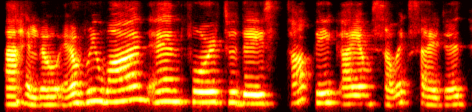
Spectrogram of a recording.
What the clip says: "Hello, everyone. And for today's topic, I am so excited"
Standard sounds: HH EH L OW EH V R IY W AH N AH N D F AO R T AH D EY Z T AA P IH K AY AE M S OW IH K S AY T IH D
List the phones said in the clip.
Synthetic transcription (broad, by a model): HH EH L OW EH V R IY W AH N AH N D F AO R T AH D EY S T AA P IH K AY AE M S OW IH K S AY T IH D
